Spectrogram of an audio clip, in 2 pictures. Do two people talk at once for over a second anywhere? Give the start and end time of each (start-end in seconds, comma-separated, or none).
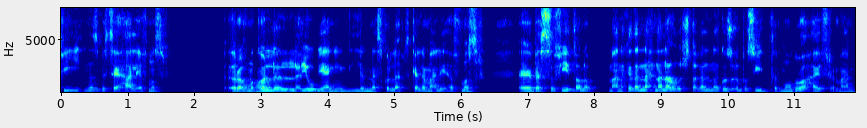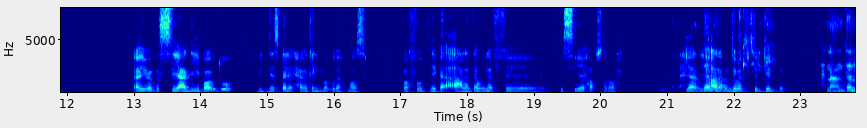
21.3-22.7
